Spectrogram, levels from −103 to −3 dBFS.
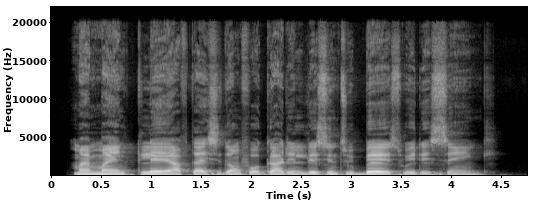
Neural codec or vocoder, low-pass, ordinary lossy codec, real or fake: none; none; none; real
